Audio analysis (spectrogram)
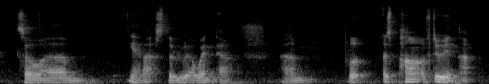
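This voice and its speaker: Fairly even intonation and a moderate pace mark this speech with a northern English accent. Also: man, very deep, low pitch for a man. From northern England. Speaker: engineer in shipping. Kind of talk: interview. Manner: halting, many fillers.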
